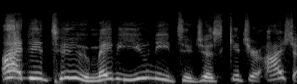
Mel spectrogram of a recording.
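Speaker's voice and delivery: shrieking, outraged, indignant screaming. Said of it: "she was screaming at me".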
